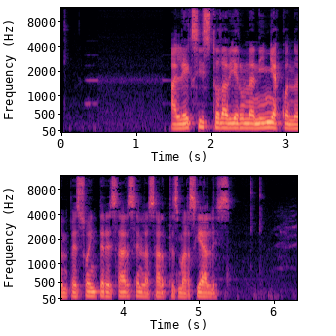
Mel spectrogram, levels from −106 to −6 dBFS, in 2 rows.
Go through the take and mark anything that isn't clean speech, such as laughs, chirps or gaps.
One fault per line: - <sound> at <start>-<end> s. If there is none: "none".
none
